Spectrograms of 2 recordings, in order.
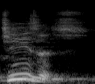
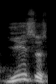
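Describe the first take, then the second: First: The name is said in the English-influenced way. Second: The name is said in the Dutch-influenced way. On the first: This is how Malaysians say it. "Orang Malaysia mengucapkan ... Jesus" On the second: This is how Indonesians say it. "bukan Yesus"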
